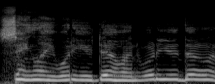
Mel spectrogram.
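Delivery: very high, screaming yell. Retelling how an assistant called out to you after some 30 years, imitating Joe Grace Jr. screaming. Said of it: "and he's screaming".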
